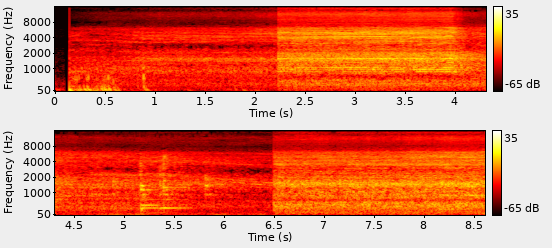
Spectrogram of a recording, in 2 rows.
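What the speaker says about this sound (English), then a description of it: "Now we're going to route the top of the awning and the size for 1 inch bend." A handheld router cuts through aluminum composite material (ACM) sheet while trimming a scrap-panel awning, with steady, loud whining bursts separated by quieter pauses.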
